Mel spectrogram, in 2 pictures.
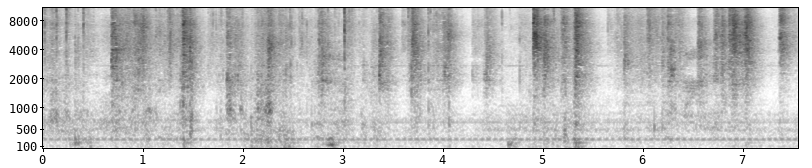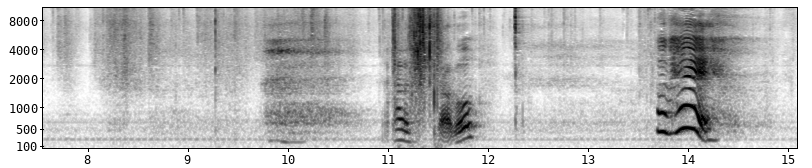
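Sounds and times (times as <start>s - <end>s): clicks and rustles of handling: 0.0s - 9.7s
steady low hum: 0.0s - 15.0s.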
